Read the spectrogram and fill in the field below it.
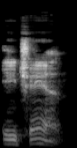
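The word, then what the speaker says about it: Achane: The breakout rookie running back for the Miami Dolphins has informed the team that his name is pronounced Achan. That's right. It's Devon Achan.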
